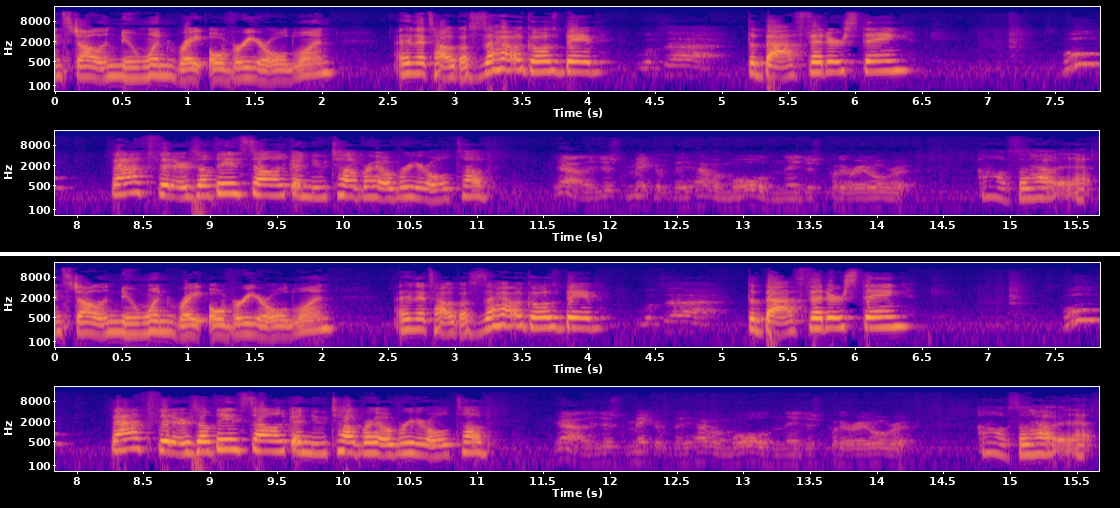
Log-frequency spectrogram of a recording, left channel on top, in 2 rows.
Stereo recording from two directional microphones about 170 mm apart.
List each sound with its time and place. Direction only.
0.0 s speech: 10° right (ahead or behind)
5.1 s speech: 10° right (ahead or behind)
8.2 s speech: 30° right (ahead or behind)
14.8 s speech: 35° right (ahead or behind)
